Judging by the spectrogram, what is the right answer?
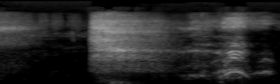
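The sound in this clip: A deliberate deep breath taken during a tapping exercise for anxiety and emotional release: a long, audible rushing inhale follows near silence and is followed by a shorter, partly voiced, sigh-like exhale.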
